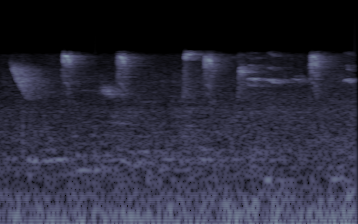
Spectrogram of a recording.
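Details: Colour-mutation double-collared seedeaters, one singing a quick, varied phrase of high slurred whistles, sharp chips and a brief buzzy trill, over a faint low background hum.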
